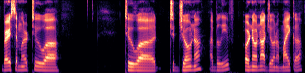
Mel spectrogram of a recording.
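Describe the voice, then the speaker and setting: A man hosting a casual Bible study livestream, haltingly thinking aloud as he comments. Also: medium pitch, fairly even intonation, clear, resonant tone, no room sound, studio quality, faint music behind.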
